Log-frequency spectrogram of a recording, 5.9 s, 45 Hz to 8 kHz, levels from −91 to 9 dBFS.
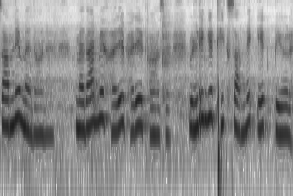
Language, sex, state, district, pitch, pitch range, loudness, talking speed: Hindi, female, Bihar, Kishanganj, 275 Hz, 235-300 Hz, -14 LUFS, 155 wpm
